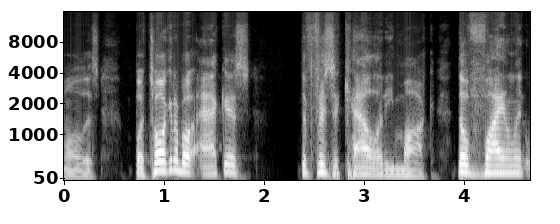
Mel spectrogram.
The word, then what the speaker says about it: Jacas: They got edge in Gabe Jacas out of Illinois, and it's with a J, Jacas, but it's pronounced Jacas, Gabe Jacas.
